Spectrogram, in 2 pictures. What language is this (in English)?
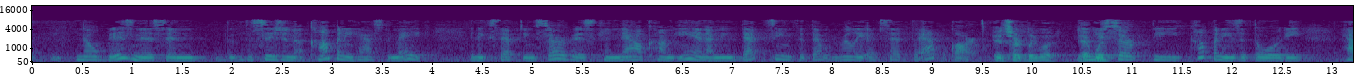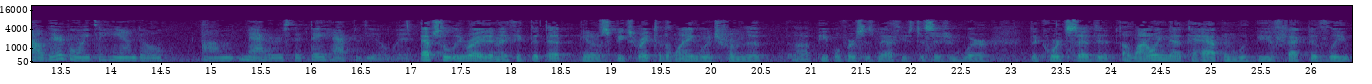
English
